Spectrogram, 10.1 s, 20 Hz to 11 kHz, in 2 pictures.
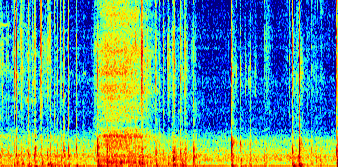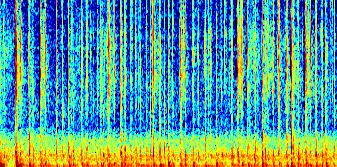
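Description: Both hands type rapidly with their fingertips on the backlit chiclet keyboard of a 2011 Alienware M11x R2 laptop, its plastic keys set over a solid laptop base. Dense, quick plastic clicks and taps run throughout over a steady low hum, with a brief hissy burst near the two-second mark. A few sharper, louder key strikes stand out around the middle.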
